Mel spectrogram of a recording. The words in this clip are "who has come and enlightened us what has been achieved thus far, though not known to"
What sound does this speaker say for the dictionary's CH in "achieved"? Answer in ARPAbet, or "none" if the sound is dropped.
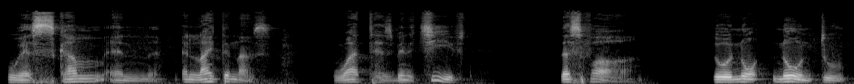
CH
